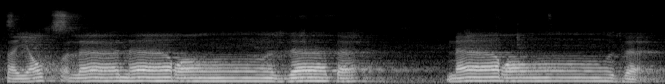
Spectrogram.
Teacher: Okay. Maka ketika tanwin bertemu dengan huruf dzal, maka dia dihukumi ikhfa. Ya, ikhfa hakiki, maka dia disamarkan.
